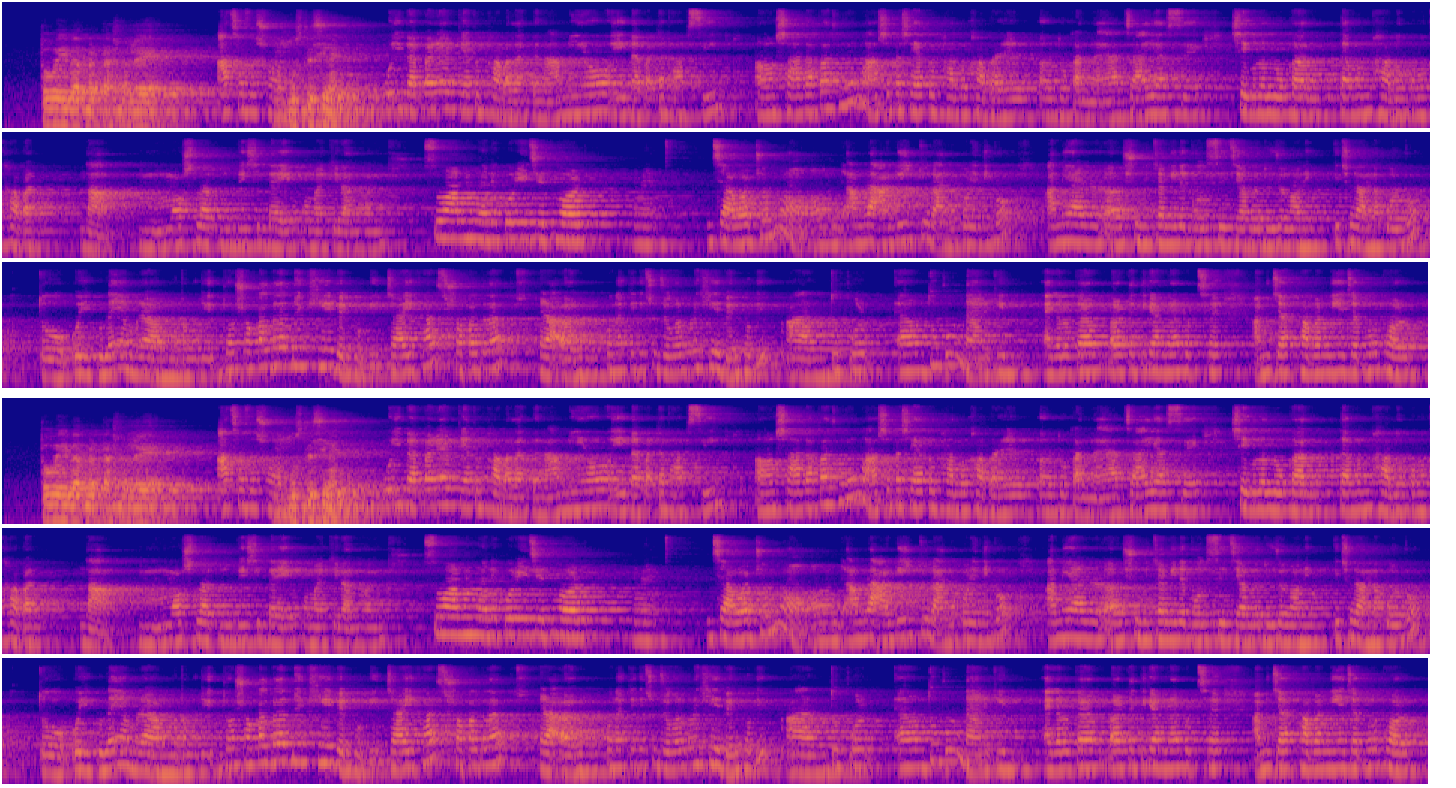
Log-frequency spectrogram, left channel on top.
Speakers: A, on the left (about 40°); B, on the right (about 80°).
A: তো এই ব্যাপারটা আসলে
B: আচ্ছা আচ্ছা শোন
A: বুঝতেছি না
B: ওই ব্যাপারে আর কি এত ভাবা লাগবে না আমিও এই ব্যাপারটা ভাবছি আহ সাদাপাত হলে না আশেপাশে এত ভালো খাবারের আহ, দোকান নাই আর যাই আছে সেগুলো লোকাল তেমন ভালো কোনো খাবার না উম, মশলা বেশি দেয় এরকম আর কি রান্না বান্না সো আমি মনে করি যে ধর উম, যাওয়ার জন্য আহ, আমরা আগেই তো রান্না করে নিব আমি আর আহ, সুমিত্রা মিলে বলছি যে আমরা দুজন অনেক কিছু রান্না করব তো ওইগুলাই আমরা মোটামুটি ধর সকালবেলা তুই খেয়ে বের হবি যাই খাস রা- উম, কোনো একটা কিছু জোগাড় করে খেয়ে বের হবি আর দুপুর আহ, দুপুর না আর কি এগারোটা বারোটার দিকে আমরা হচ্ছে আমি যা খাবার নিয়ে যাব ধর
